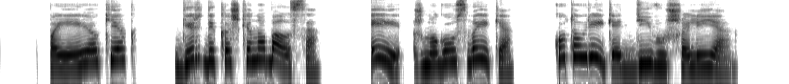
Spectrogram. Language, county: Lithuanian, Alytus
